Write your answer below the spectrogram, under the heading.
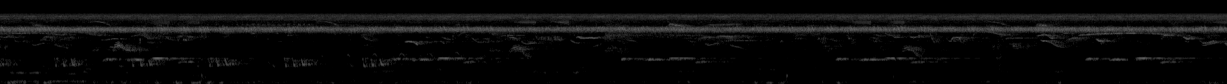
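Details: Kuhu-kuhu calling of an Asian koel during Jyoishtho, early summer: repeated short notes in spaced bursts through the whole stretch, set against a constant shrill insect chorus.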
